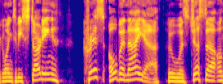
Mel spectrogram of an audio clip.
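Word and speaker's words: Ogbonnaya: yet no okay chris obanai is spelled with a og okay the g is silent so his nickname is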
